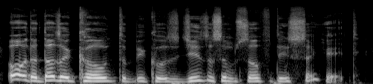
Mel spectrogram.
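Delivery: high, slow, drawn-out mocking whine, know-it-all tone.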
